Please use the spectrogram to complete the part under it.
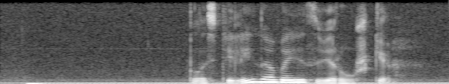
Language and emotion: Russian, neutral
